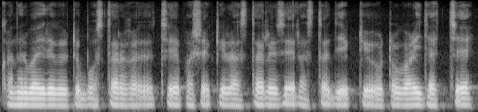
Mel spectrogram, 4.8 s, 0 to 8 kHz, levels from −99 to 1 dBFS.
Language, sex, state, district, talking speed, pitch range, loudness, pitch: Bengali, male, Assam, Hailakandi, 200 wpm, 125-130 Hz, -17 LUFS, 125 Hz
